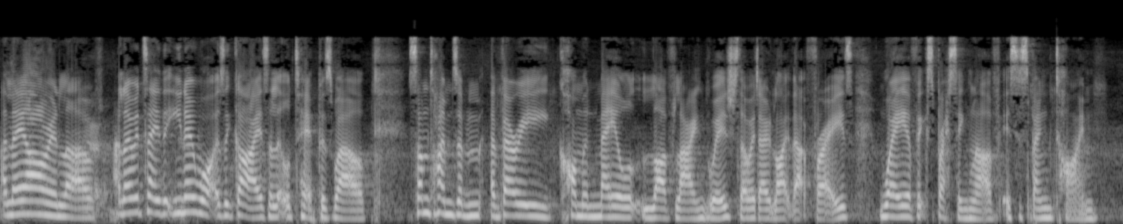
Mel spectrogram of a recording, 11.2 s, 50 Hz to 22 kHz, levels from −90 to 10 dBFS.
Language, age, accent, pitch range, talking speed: English, 20-39, British, 165-205 Hz, 235 wpm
